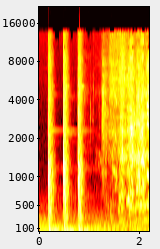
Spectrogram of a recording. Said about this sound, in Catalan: A banda d'aquest pito del dimoni, estigueu atents, perquè això és també un altre simulacre d'emergència. Pot ser que a qualsevol hora, en qualsevol moment, a casa vostra, us piquin a la porta, tal que així.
